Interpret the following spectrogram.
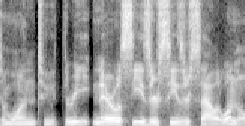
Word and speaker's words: Caesar: I guess it should be Kaiser. Kaiser salad. It's supposed to be like Julius Kaiser. That's how you say his name.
